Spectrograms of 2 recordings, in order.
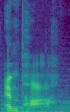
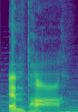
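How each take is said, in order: First: It is said imitating another man's particular accent. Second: It is said in the speaker's own accent. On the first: "he's got this particular accent and he, he's like" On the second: "Kind of sounds okay"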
